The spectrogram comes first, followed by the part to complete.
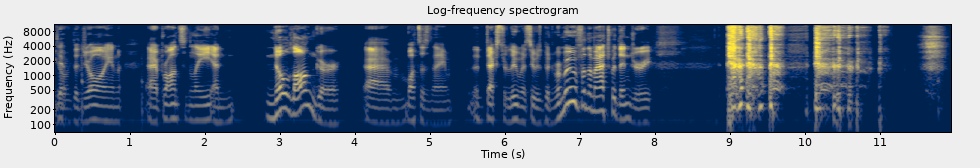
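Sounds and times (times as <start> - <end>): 
speech: 0.0 - 8.3, 9.0 - 9.4
harsh hacking coughs: 9.0 - 11.2.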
